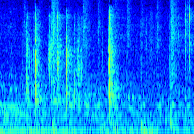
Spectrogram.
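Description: Computer keyboard typing: a quick run of keystroke clicks, with one louder click about one and a half seconds in.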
